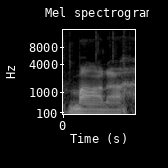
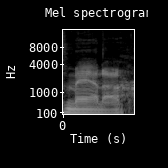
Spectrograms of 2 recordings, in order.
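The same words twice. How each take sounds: First: Mana with a broad "ah" in the first syllable; alternative pronunciation. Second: Mana with the first vowel as in "man"; alternative pronunciation. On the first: Offering viewers another way to say the game title, Mana as MAH-nuh. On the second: Offering viewers one way to say the game title, Mana as "manna". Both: Shown as a demonstration. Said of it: "however you wanna say it".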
